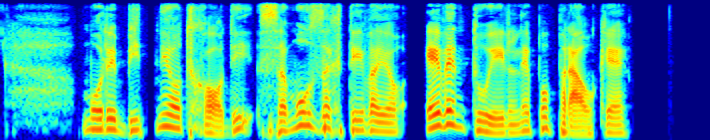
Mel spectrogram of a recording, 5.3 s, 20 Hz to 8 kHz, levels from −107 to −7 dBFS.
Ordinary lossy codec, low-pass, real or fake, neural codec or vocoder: none; 7.2 kHz; real; none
